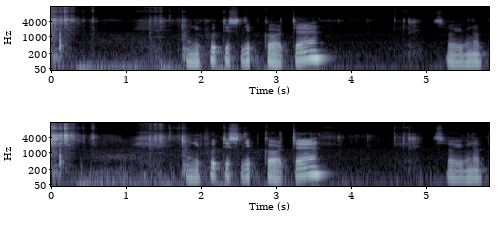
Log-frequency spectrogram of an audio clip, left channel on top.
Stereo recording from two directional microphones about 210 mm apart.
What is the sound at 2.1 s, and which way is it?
Speech, 10° left (ahead or behind).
